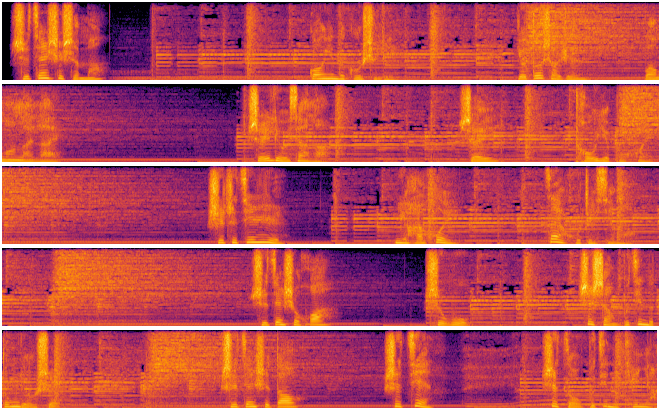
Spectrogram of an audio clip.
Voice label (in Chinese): 女 独白; 时间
